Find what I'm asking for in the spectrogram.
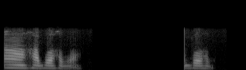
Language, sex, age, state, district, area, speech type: Assamese, female, 45-60, Assam, Dhemaji, urban, conversation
